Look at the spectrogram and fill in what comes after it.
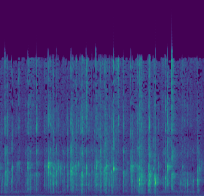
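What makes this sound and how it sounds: Fingers bend a rainbow articulated plastic fidget slug toy with an orange head and wiggle its segments. The result is a dense stream of quick, dry, bright rattling clicks with no ring, concentrated in the upper range, plus a few sharper louder clicks toward the end.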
